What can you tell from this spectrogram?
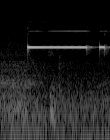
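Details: LTV transport ventilator during maintenance functional testing: a steady high-pitched alarm tone of about a second, then a short second beep, as it powers on instead of entering the leak test because the buttons were not pressed together.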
